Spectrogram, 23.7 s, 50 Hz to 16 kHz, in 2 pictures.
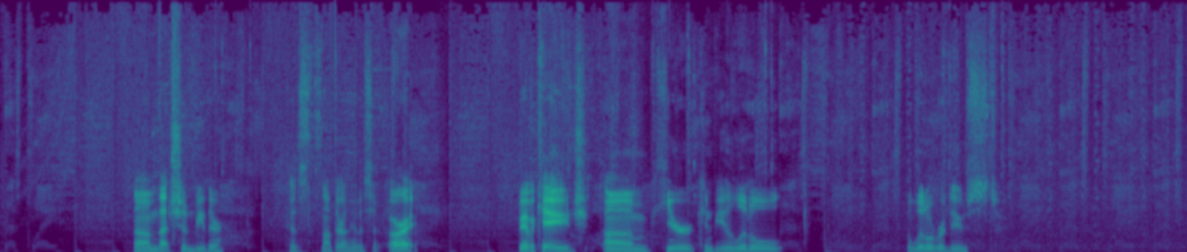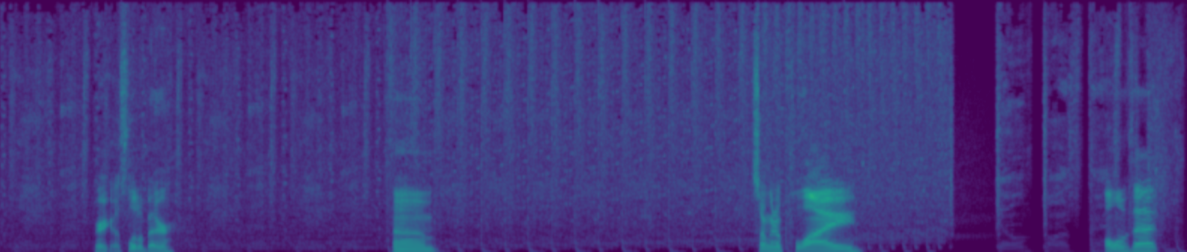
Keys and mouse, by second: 0.7 Tab, 0.9 2, 1.1 click, 1.4 ctrl+x, 1.7 Tab, 2.1 shift+click, 3.6 ctrl+s, 3.8 middle click, 4.7 click, 5.0 middle click, 5.8 Tab, 6.0 2, 6.5 alt+click, 7.6 alt+shift+click, 8.3 click, 8.5 alt+click, 10.5 alt+shift+click, 11.1 alt+shift+click, 11.5 ctrl+x, 11.8 Tab, 12.1 middle click, 12.9 ctrl+s, 13.4 middle click, 14.0 middle click, 14.9 q, 18.5 ctrl+s, 19.3 click, 20.5 right click, 22.3 ctrl+a, 22.4 ctrl+a, 22.8 Tab, 23.0 a, 23.3 3.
